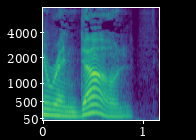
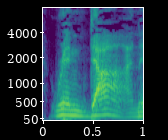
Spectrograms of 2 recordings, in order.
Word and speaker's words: Rendon: Now, Anthony Rendon, or if you listen to Tom Boswell the other night, Rendon, it's like that commercial on TV, it's pronounced Gordon.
